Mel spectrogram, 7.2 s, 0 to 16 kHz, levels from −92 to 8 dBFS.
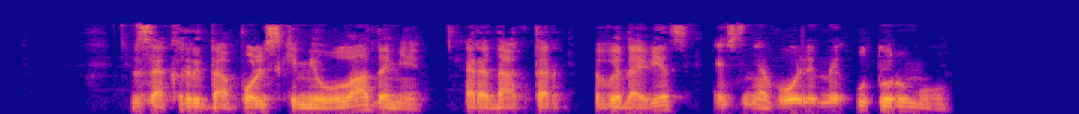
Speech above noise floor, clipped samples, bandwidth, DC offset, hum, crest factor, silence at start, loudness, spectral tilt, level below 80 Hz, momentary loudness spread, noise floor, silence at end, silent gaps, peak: over 72 dB; under 0.1%; 8.2 kHz; under 0.1%; none; 18 dB; 0.9 s; -18 LUFS; -4.5 dB/octave; -54 dBFS; 9 LU; under -90 dBFS; 0.9 s; none; -2 dBFS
